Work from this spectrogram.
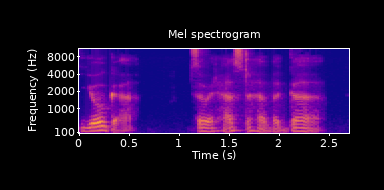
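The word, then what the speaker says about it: योग: And what do we know about O from the vowel song? It's long. Yes, it's 2 beats, right? So this word would be pronounced yoga, yoga, yoga.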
